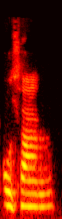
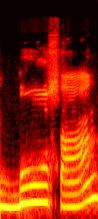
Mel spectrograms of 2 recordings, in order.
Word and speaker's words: Busan: Pero el hay es el de Busan. Pues el para que Bus. Sepan también, se escribe con B en la romanización, pero no se dice Busan, sino es con P, Busan.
